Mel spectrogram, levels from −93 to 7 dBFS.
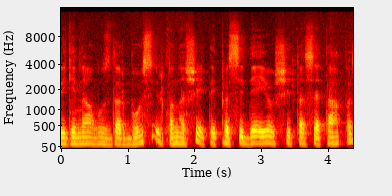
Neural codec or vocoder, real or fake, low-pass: none; real; 14.4 kHz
